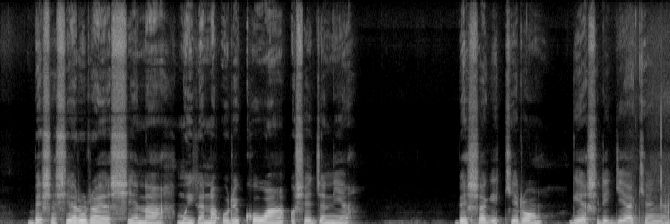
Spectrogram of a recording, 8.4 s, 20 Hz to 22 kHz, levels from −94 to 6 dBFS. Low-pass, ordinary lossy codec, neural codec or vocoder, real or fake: none; none; none; real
